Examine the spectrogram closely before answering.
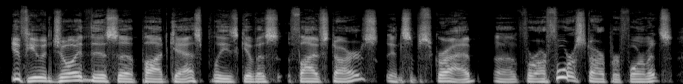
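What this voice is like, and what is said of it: Hoarse voice. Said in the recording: “hoarse voice and someone who has a cough ... this cough, this voice on the mend”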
